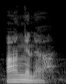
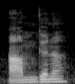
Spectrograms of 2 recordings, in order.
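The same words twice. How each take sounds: First: The phrase is more strongly reduced. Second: The phrase is only lightly reduced.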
